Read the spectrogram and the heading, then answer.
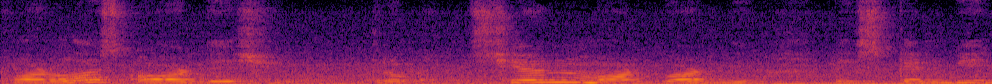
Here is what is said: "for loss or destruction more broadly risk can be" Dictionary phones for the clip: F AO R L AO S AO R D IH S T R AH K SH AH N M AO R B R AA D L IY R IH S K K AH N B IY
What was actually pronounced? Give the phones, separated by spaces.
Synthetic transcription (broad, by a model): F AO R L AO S AO R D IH T R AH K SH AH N M AO R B AA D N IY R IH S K K AH N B IY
